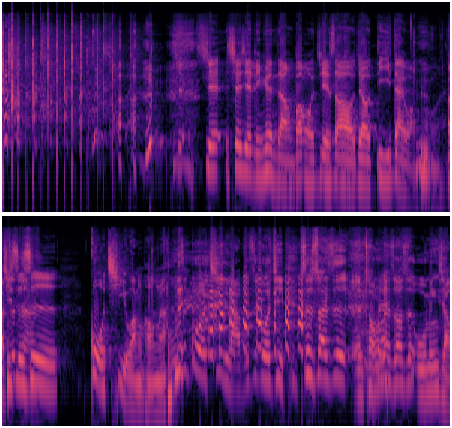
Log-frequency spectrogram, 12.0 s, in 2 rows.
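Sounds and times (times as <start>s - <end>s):
crowd clapping: 0.0s - 2.0s
laughter: 0.0s - 2.4s, 8.2s - 11.2s
speech: 1.5s - 11.9s.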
